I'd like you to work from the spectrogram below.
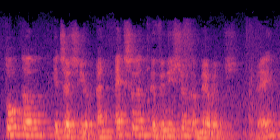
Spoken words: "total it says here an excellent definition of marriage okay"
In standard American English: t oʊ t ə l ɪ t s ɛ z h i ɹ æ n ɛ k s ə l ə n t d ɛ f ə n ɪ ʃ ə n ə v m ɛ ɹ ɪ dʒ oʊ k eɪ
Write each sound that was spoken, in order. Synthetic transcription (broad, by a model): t oʊ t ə l ɪ t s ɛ s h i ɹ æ n ɛ k s ə l ə n t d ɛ f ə n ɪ ʃ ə n ə v m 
